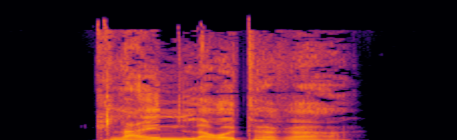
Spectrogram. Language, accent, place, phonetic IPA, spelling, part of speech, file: German, Germany, Berlin, [ˈklaɪ̯nˌlaʊ̯təʁɐ], kleinlauterer, adjective, De-kleinlauterer.ogg
- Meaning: inflection of kleinlaut: 1. strong/mixed nominative masculine singular comparative degree 2. strong genitive/dative feminine singular comparative degree 3. strong genitive plural comparative degree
